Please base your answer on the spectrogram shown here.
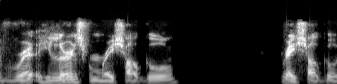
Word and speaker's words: Ra's al Ghul: Ra's al Ghul, it's the way it's pronounced, not Ra's al Ghul.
